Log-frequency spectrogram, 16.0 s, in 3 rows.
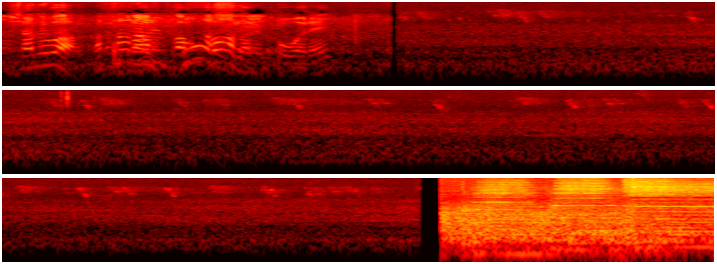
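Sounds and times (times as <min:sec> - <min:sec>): outdoor background hiss: 0:00.0 - 0:13.8
small birds chirping: 0:02.4 - 0:13.8.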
